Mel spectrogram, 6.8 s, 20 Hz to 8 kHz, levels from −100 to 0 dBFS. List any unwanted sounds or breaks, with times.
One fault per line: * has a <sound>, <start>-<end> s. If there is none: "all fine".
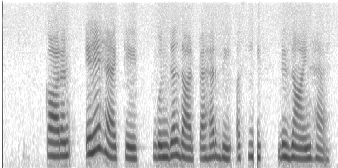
* has a dropout, 5.1-5.2 s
